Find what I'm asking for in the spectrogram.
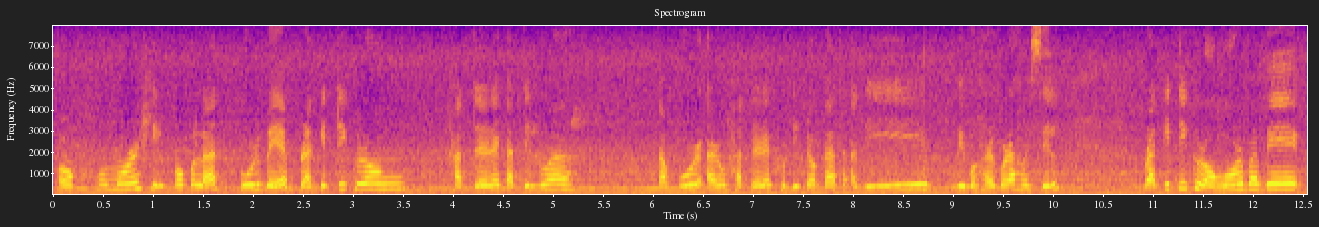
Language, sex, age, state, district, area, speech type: Assamese, female, 30-45, Assam, Jorhat, urban, spontaneous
